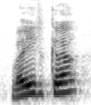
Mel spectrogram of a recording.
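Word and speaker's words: ויקרא: Então, simplesmente esse Vaikra, se pronuncia Vaikra, então isso significa e chamou, e Deus chamou.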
